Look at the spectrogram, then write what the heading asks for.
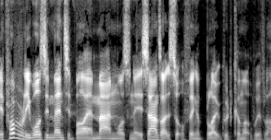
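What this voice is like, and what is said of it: Usual voice. Nothing is said of it.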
